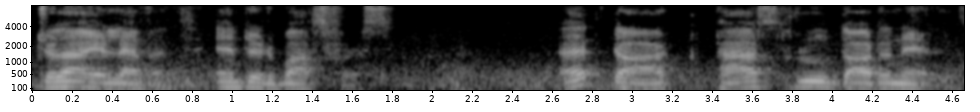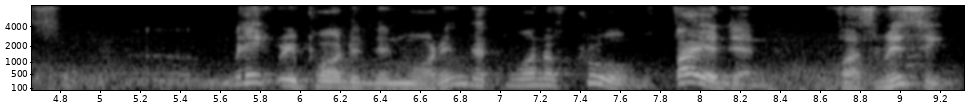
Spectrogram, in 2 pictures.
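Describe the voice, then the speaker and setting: A man's voice: mid-range voice, lively intonation, moderate pace, bright, forceful tone, low-quality recording. A man playing a grim, dutiful and frightened sea captain in a radio play, narrating in terse phrases. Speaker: actor. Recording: faint background noise.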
